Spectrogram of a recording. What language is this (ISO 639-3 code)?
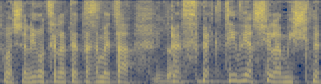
heb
